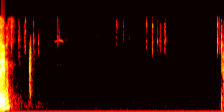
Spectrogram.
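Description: Faint keystrokes on a computer keyboard: a few scattered clicks in the first second and a short run of them about three seconds in.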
